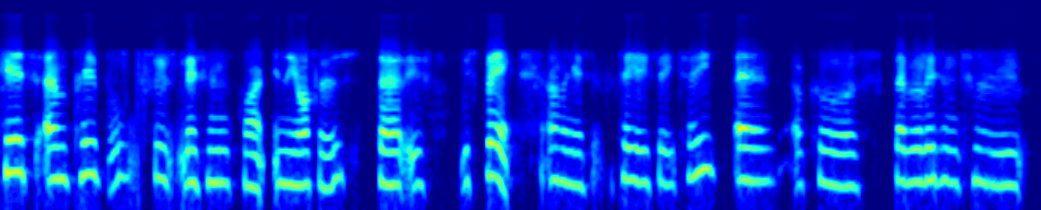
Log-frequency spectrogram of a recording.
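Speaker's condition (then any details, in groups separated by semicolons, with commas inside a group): Down syndrome; support person accompanies for travel; public speaker, spoke at UN in New York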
